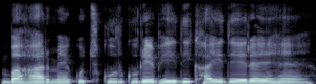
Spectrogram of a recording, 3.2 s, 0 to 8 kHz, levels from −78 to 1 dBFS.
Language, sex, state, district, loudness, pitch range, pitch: Hindi, male, Jharkhand, Ranchi, -18 LUFS, 140-155 Hz, 140 Hz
